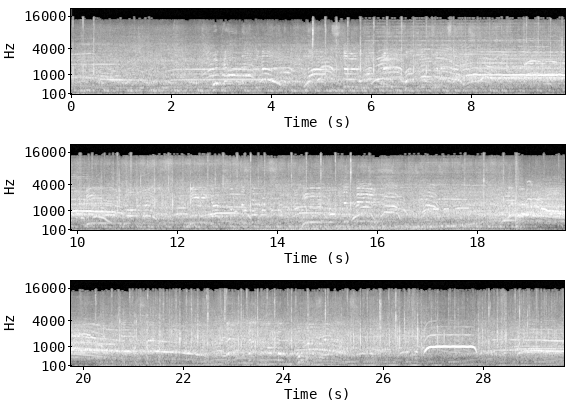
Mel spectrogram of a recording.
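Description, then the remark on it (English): A large crowd cheers and applauds without a break at a track cycling race with three laps to go, sensing a home win; a dense roar of voices, clapping and whistles that swells and surges as the race builds, staying loud throughout. “The crowd are really getting into it as well. They can sense the home win here”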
